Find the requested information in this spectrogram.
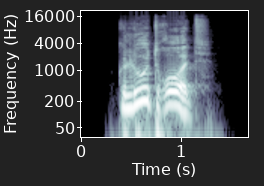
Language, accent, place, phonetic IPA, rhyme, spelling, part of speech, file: German, Germany, Berlin, [ˈɡluːtˌʁoːt], -uːtʁoːt, glutrot, adjective, De-glutrot.ogg
- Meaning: dark red (in colour)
